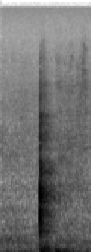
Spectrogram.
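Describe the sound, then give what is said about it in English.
One crisp knife chop lands on a cutting board, a short sharp thud that fades quickly, with quiet before and after. The knife is cutting through hard-boiled eggs. “El Chapo, the maestro, making quick work of the hard-boiled eggs and spreading them perfectly.”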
